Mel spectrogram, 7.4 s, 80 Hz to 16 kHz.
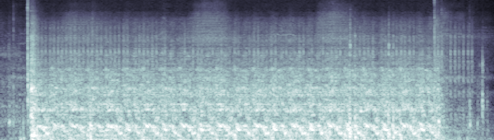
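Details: Renault 19 GTS Chamade 1.4 Energy under restoration, fuel pump suspected stuck and tapped: starter cranks steadily about four turns a second for six seconds without a single firing; cranks but won't start, cause unconfirmed.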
